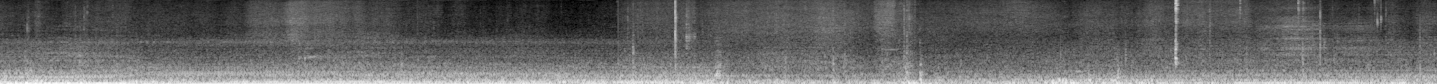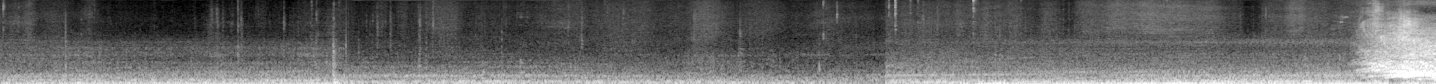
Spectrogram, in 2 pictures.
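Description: A car driving slowly, heard from inside the cabin: a steady low engine and road rumble that eases off about seven seconds in and picks up again near the end.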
